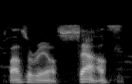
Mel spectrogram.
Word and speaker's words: Plaza Real South: It's not Plaza Real. It's a Real Plaza. Very Real. fancy. South. Okay. Plaza Right. Real South. South. Plaza Real South You'll find it.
